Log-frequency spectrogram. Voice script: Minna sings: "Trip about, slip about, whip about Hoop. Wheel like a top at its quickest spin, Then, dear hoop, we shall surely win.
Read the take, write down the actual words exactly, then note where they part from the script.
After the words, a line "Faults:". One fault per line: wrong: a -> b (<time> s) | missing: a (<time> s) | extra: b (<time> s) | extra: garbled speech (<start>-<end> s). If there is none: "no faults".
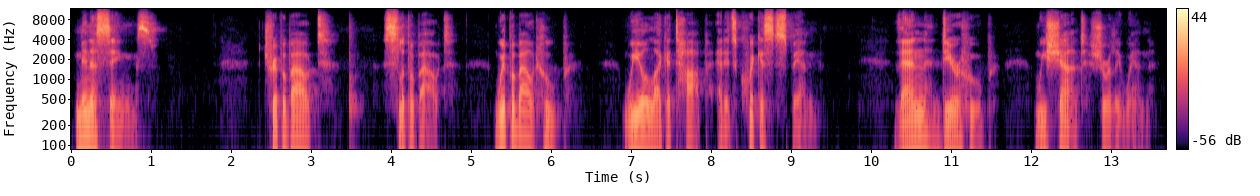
Minna sings: "Trip about, slip about, whip about Hoop. Wheel like a top at its quickest spin, Then, dear hoop, we shan't surely win.
Faults:
wrong: shall -> shan't (12.2 s)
